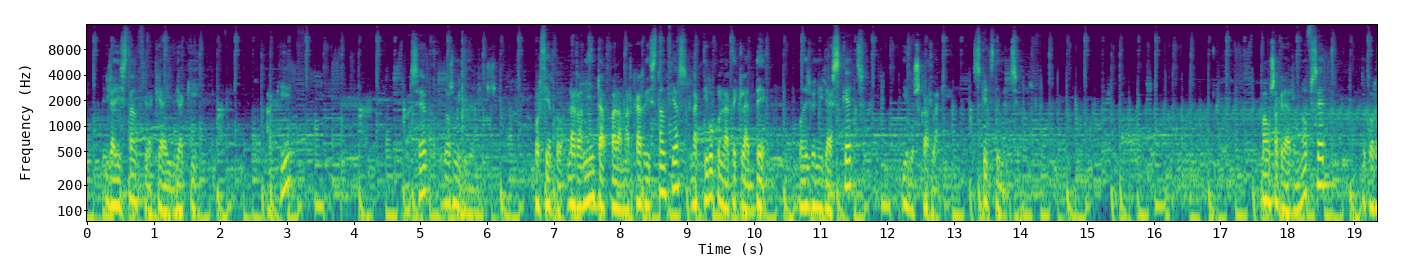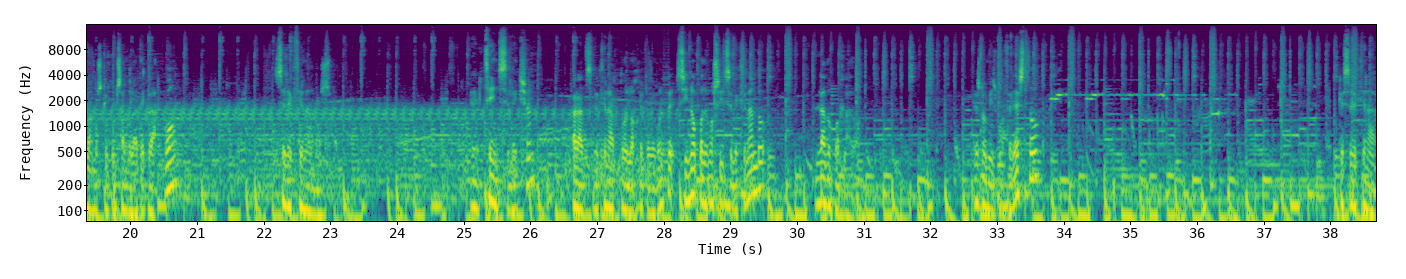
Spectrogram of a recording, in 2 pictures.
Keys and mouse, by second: 0.1 d, 1.2 click, 5.2 KP_2, 5.6 Return, 10.5 click, 14.7 Escape, 25.9 click.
